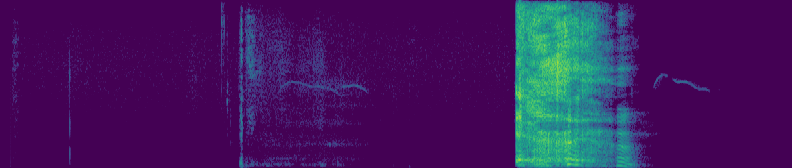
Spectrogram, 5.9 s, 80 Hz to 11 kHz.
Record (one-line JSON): {"cough_length": "5.9 s", "cough_amplitude": 32768, "cough_signal_mean_std_ratio": 0.25, "survey_phase": "beta (2021-08-13 to 2022-03-07)", "age": "65+", "gender": "Female", "wearing_mask": "No", "symptom_cough_any": true, "symptom_shortness_of_breath": true, "symptom_onset": "12 days", "smoker_status": "Never smoked", "respiratory_condition_asthma": true, "respiratory_condition_other": false, "recruitment_source": "REACT", "submission_delay": "4 days", "covid_test_result": "Negative", "covid_test_method": "RT-qPCR", "influenza_a_test_result": "Negative", "influenza_b_test_result": "Negative"}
